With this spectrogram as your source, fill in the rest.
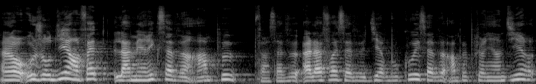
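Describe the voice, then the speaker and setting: Her medium-pitched voice moves at a fairly quick clip, keeping the intonation fairly even. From southern France, Toulon. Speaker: TV screenwriter and showrunner. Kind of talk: interview. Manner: halting, many fillers.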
